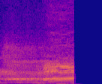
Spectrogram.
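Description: A sheep on the Shetland or Orkney Islands gives one long, loud, wavering bleat close by, which cuts off abruptly into silence.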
